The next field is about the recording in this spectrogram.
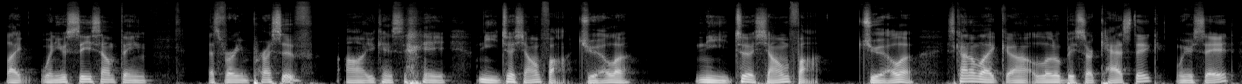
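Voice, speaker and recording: A young man whose first language is Mandarin Chinese talks through a language lesson in a casual, unhurried way. His voice is low and soft-edged. He says each example phrase twice and laughs lightly here and there. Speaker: language teacher.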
